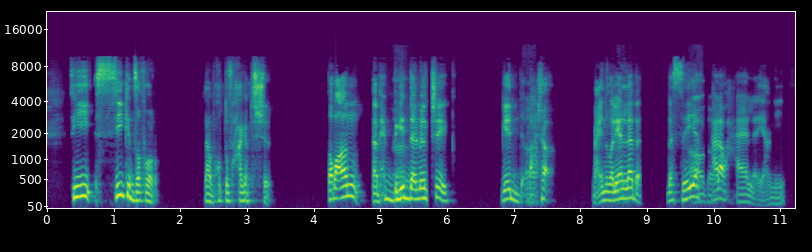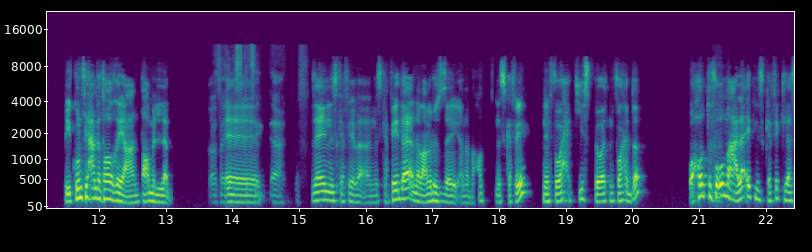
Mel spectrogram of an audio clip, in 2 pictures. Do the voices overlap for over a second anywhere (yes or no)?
no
